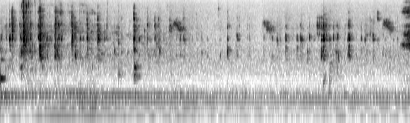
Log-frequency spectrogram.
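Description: Faint sipping of a drink through a plastic straw from a tumbler cup: a scatter of small wet clicks, most of them in the first second and a half, then only a few.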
